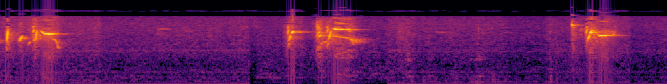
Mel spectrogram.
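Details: European goldfinch (maknin) song used for tutoring young goldfinches: three short bursts of bright, twittering high notes with liquid slurred elements, separated by pauses of about two seconds, over faint background hiss.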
